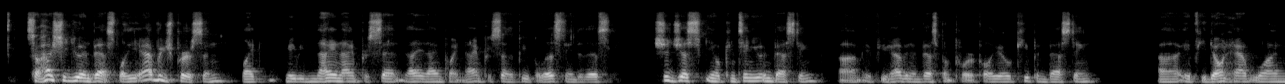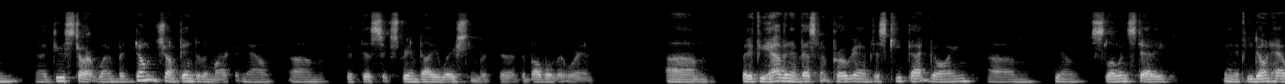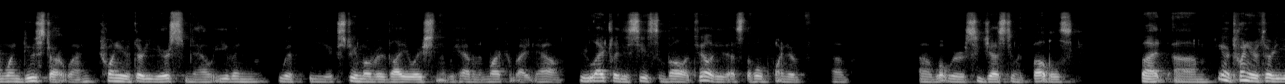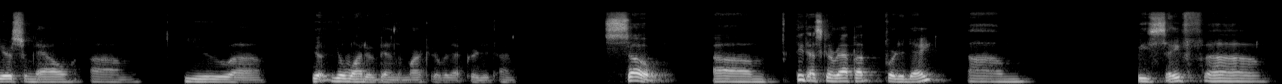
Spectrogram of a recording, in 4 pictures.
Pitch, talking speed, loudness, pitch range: 130 Hz, 195 wpm, -22 LUFS, 120-145 Hz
